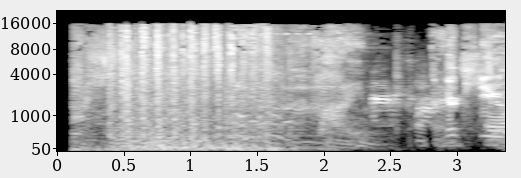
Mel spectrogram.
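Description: Rapid gunshots ring out in bursts.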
